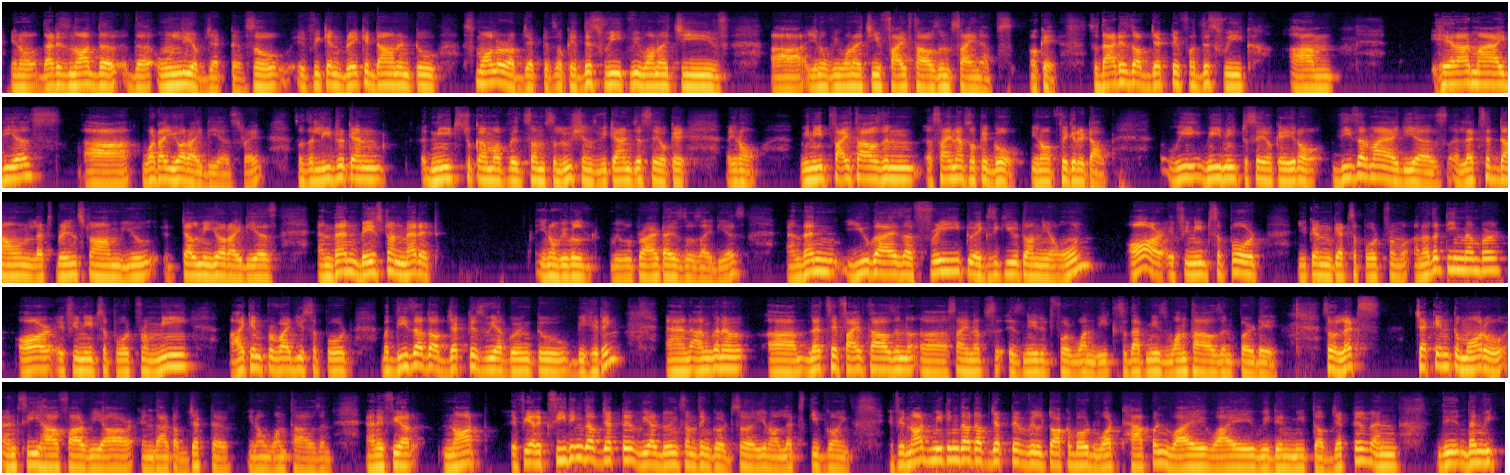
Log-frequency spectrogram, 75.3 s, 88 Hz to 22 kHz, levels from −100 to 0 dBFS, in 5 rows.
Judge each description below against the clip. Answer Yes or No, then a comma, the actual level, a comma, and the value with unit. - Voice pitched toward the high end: No, medium, 140 Hz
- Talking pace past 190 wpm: Yes, average, 200 wpm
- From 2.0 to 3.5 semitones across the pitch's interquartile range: Yes, average, 3.1 semitones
